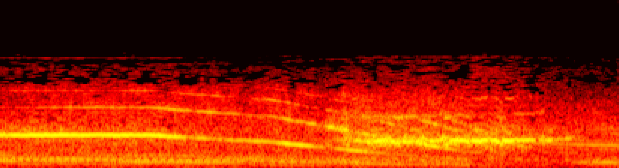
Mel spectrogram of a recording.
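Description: A police car siren wails as a loud, sustained tone that glides downward in pitch. A second wavering tone then takes over and holds steady to the end.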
